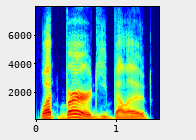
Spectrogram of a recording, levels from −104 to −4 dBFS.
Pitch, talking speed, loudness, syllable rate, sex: 155 Hz, 155 wpm, -16 LUFS, 4.3 syllables/s, female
